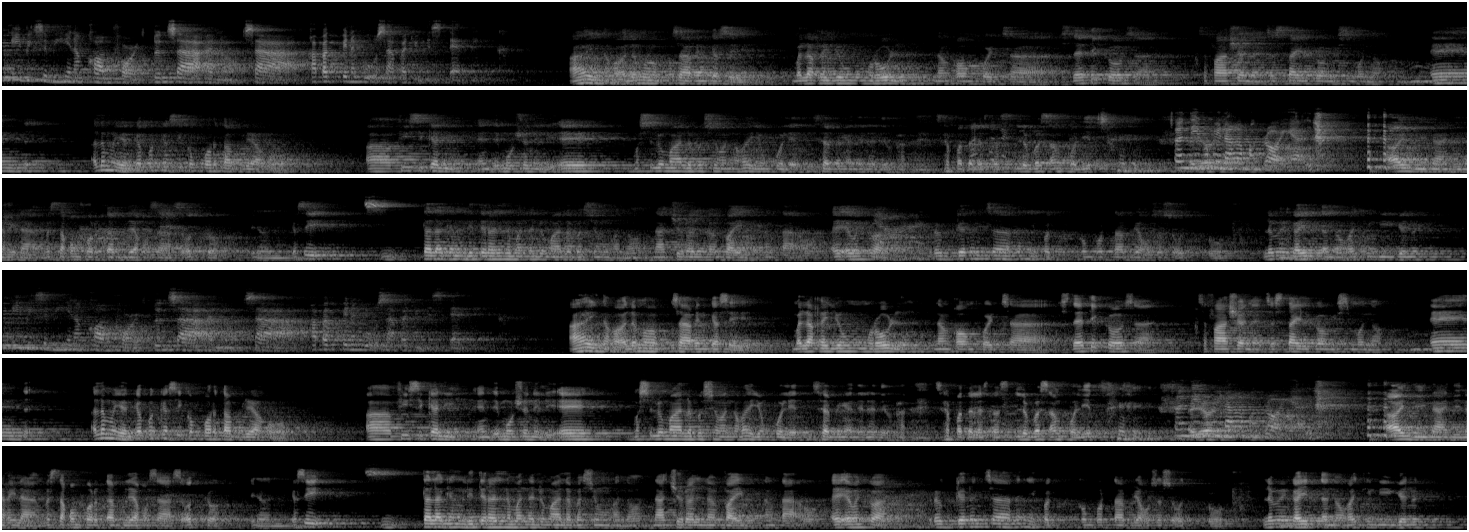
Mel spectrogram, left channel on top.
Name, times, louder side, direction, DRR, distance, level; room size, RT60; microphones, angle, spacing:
voice 1, 0.0-4.6 5.0-5.1 14.0-14.6 24.3-24.9 25.6-25.8 26.4-28.0 29.3-29.4 30.1-31.0 32.9-33.2 33.6-33.9 38.0-38.7 42.1-42.5, left 2 dB, 70° left, 3 dB, 1.4 m, -36 dB
voice 2, 5.7-7.5 7.9-11.5 11.9-13.8 14.3-15.0 15.5-17.5 18.3-20.5 20.9-26.9 28.5-32.5 33.1-33.2 33.5-38.2 38.6-43.5, right 3 dB, 80° right, 7 dB, 0.9 m, -32 dB
9.5 x 7.4 x 8.9 m, 2.2 s
head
